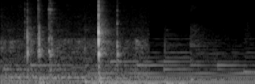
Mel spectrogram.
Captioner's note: clickclackclickclack; tap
